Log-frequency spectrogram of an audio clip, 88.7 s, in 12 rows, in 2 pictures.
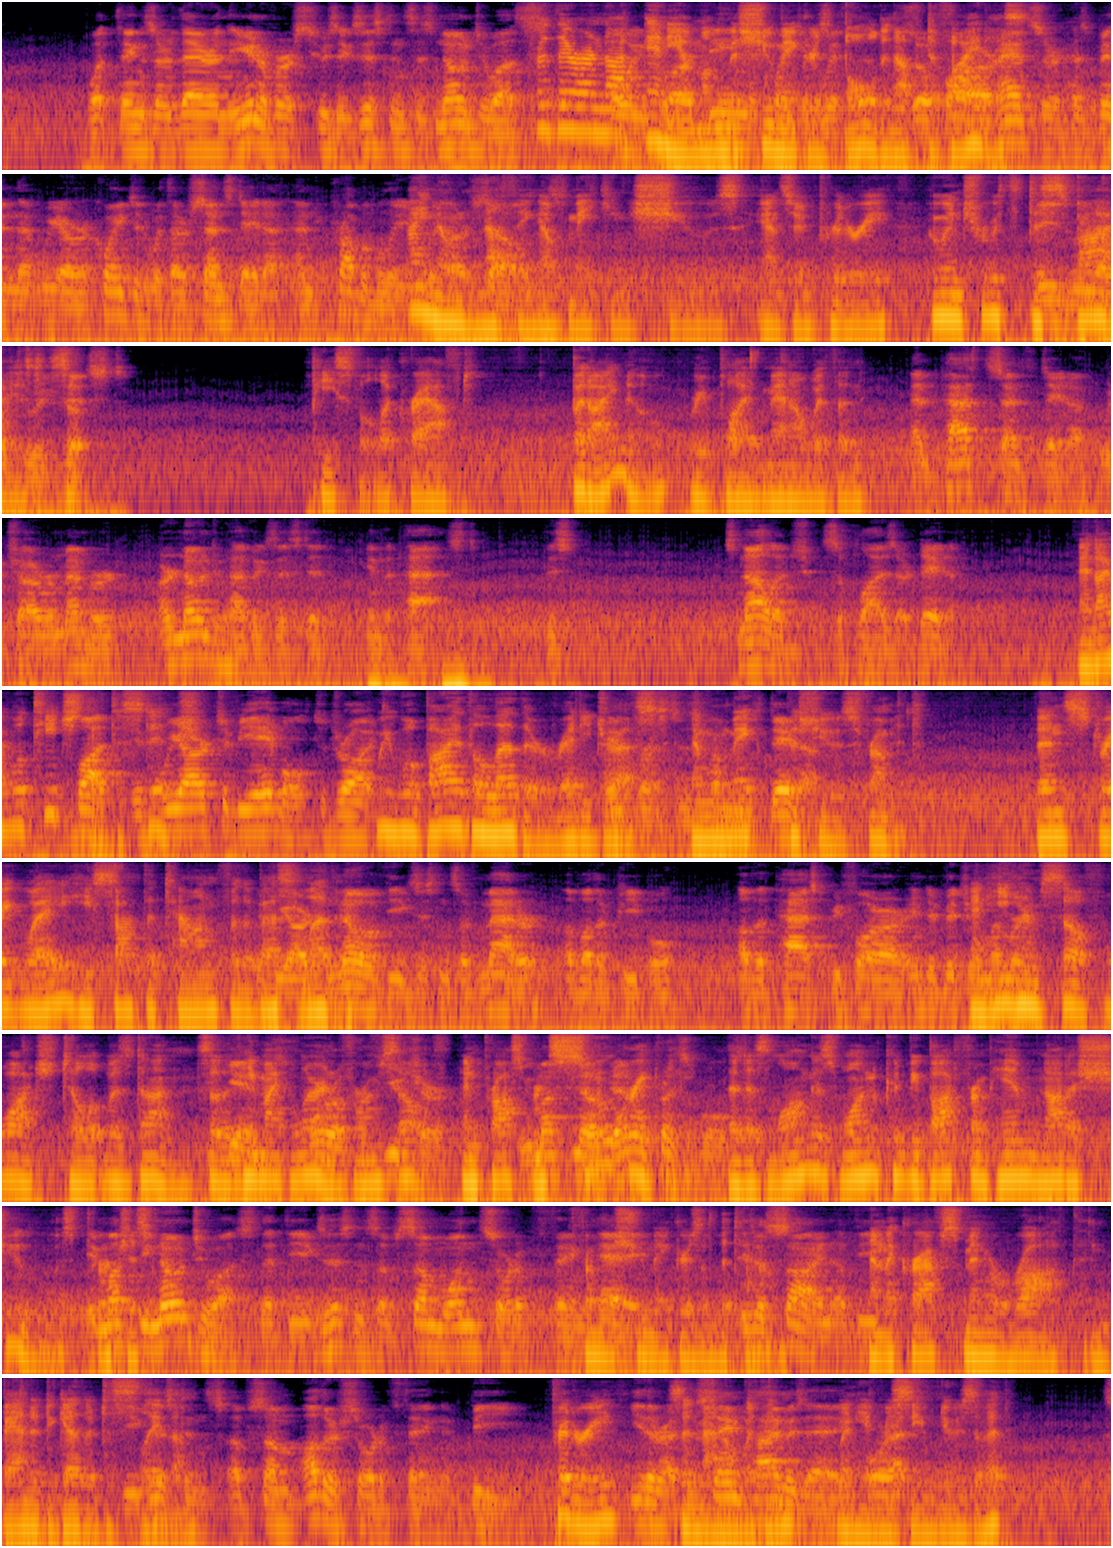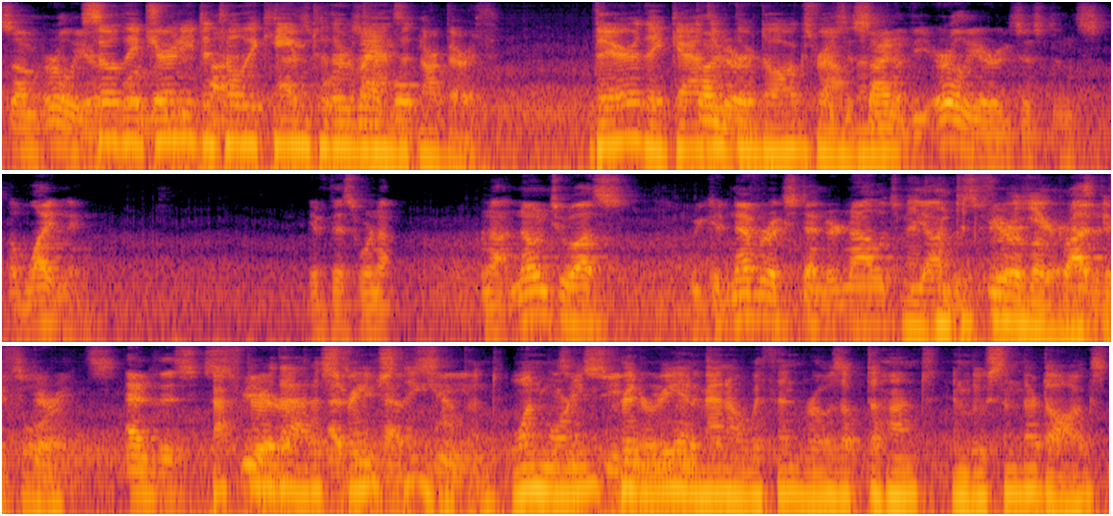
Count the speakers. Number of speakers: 2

